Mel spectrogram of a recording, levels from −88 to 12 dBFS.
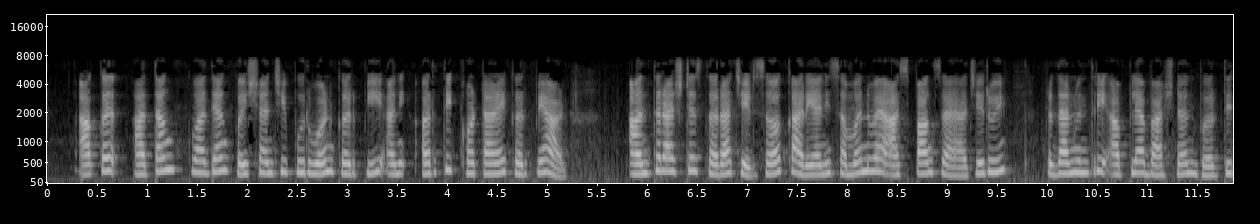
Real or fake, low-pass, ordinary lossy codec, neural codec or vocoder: real; 7.2 kHz; none; none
